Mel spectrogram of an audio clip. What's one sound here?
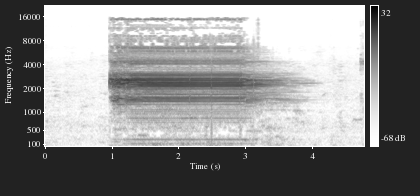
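A loud buzzer blares in an echoing gym.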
